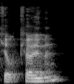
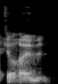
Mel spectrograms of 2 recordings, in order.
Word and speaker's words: Kilchoman: not too fussy most most Scottish people would say when they saw kill Homan you know they would say um kill Coman you know that would be the natural pronunciation for you know Scottish person um but the new the nuances of of different regions of Scotland and how they pronounce things just means that no one can explain it but we say kilom who knows why no explanation needed my father uh has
